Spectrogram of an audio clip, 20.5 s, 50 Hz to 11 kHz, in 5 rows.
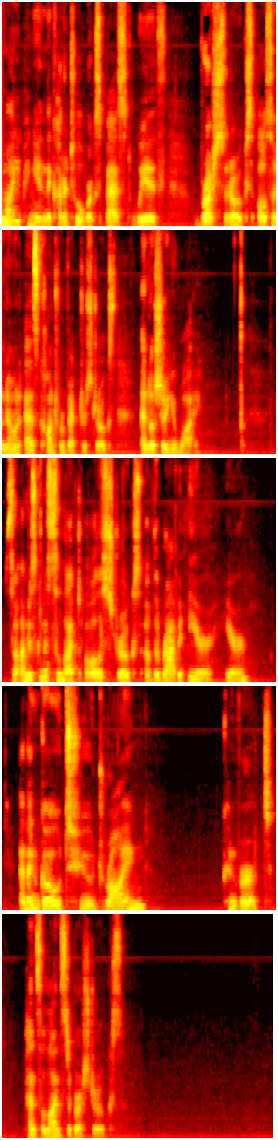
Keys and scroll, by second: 9.0 super+-.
